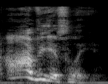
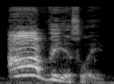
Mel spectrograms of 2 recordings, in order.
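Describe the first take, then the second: First: Said in the usual way. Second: "obviously" stretched long on a held first syllable; emphatic repeat. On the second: Real, not acted. Host stressing the most obvious purchase, "obviously" drawn out emphatically. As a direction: draw out "obviously" slowly to hammer it home.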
